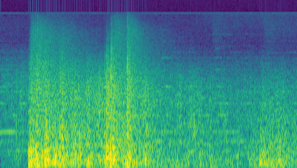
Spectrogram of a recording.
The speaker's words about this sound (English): Most people don't realize it, but you've heard a sonic boom before. Thunder is a sonic boom. It's just created by lightning.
